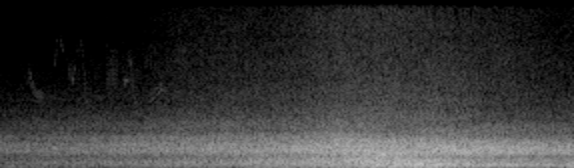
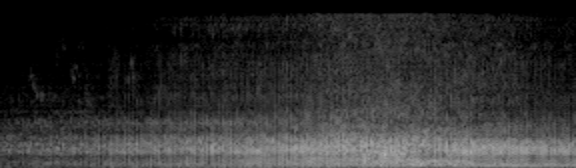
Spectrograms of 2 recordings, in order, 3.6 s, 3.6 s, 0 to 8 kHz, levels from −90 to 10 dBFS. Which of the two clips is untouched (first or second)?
first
